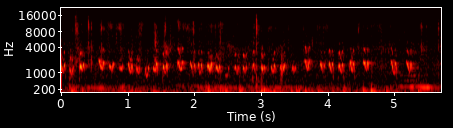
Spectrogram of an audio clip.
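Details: A quail readied for fighting gives a fast, steady run of short, mid-pitched chirping notes, about five a second, over low thumps and rustling.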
